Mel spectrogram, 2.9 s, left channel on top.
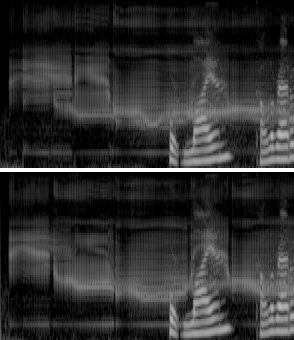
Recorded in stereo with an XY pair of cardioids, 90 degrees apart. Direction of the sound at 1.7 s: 15° right.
